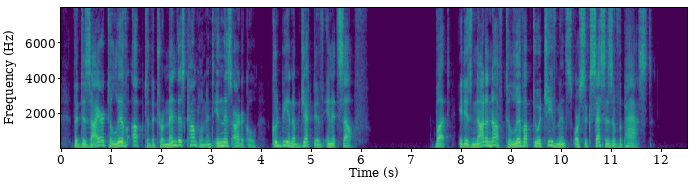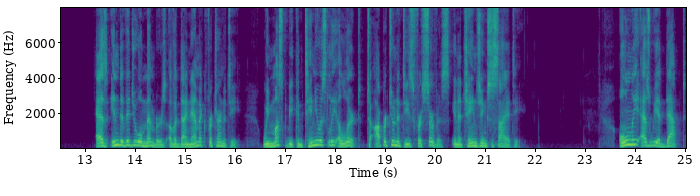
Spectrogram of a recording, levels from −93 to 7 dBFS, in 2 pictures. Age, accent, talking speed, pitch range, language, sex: 50-69, American, 135 wpm, 115-175 Hz, English, male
